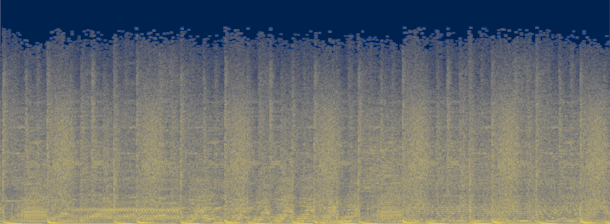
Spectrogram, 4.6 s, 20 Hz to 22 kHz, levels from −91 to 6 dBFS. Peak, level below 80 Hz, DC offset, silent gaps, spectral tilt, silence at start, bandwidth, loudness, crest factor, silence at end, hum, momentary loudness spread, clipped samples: 0 dBFS; -16 dBFS; under 0.1%; none; -3.5 dB/octave; 0 s; 18.5 kHz; -10 LUFS; 10 dB; 0 s; none; 1 LU; under 0.1%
